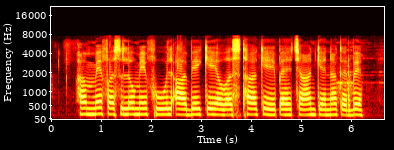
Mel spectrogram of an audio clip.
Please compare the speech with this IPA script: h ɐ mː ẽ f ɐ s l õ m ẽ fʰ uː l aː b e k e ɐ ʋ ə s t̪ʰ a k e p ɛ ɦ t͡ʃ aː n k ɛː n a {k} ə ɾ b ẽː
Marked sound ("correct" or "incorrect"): correct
